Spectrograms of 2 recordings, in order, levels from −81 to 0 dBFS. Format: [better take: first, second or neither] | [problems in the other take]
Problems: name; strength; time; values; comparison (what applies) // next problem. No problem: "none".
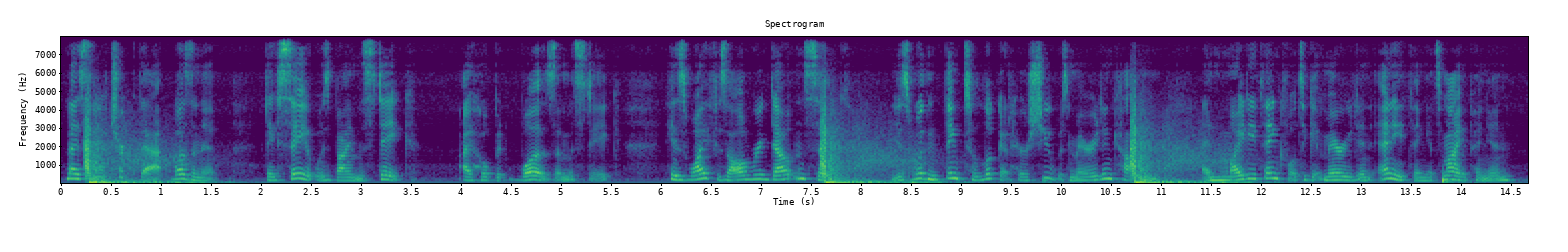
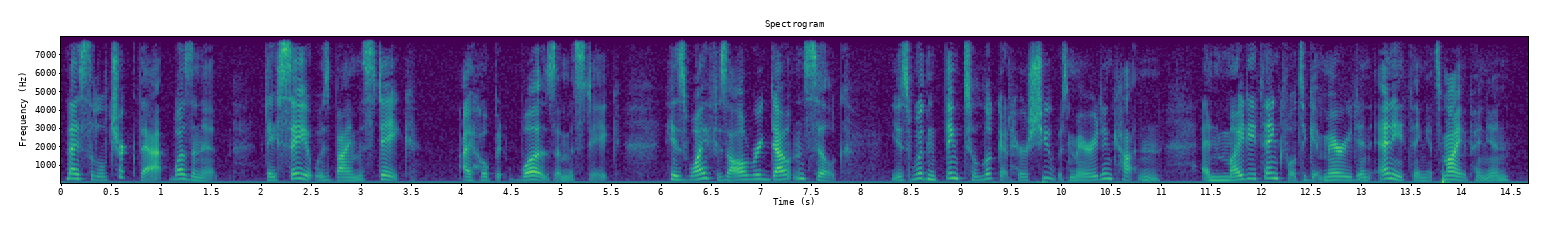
second | background sound (Explosion); 2 dB above the speech // room echo; dies away in 0.3 s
